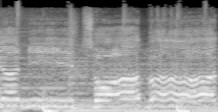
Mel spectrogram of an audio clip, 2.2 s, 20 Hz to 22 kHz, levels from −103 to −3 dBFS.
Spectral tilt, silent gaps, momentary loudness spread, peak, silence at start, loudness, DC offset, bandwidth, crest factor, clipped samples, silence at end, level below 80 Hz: -5 dB/octave; none; 4 LU; 0 dBFS; 0 s; -10 LUFS; under 0.1%; over 20 kHz; 8 dB; under 0.1%; 0 s; -18 dBFS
